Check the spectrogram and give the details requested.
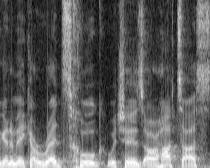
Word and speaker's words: schug: Schug.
